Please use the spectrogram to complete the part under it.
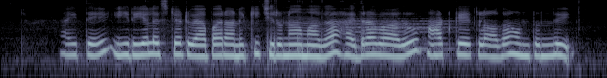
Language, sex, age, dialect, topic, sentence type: Telugu, male, 36-40, Telangana, banking, statement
